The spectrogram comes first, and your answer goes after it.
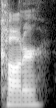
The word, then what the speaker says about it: Connor: Oh, is that pronounced Connor?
